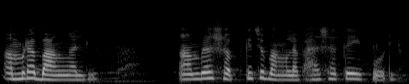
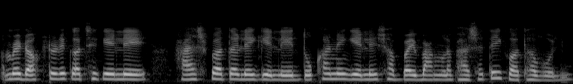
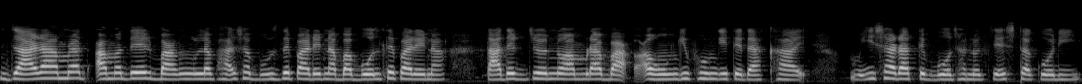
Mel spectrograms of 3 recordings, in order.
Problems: continuous background conversations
